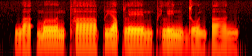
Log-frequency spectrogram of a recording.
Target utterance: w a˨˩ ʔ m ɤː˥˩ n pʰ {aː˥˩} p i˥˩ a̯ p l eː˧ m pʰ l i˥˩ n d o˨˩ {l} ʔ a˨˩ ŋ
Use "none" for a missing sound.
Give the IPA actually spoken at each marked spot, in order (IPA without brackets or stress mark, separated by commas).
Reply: aː˧, n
